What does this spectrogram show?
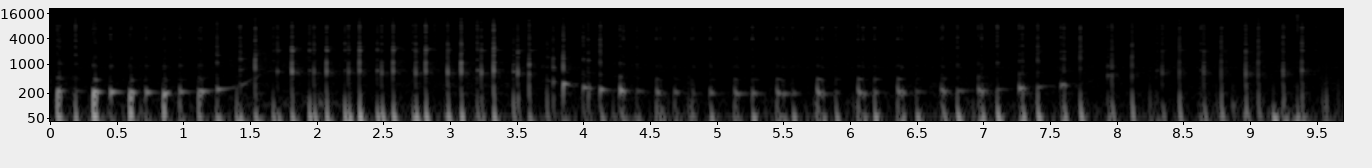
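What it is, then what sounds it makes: Glass jar. A medium clear glass jar held in both hands is tapped and scratched on its sides with long black nails. Rapid, uneven clicking taps run throughout over a low, steady tone around 215 Hz. The tone swoops upward twice and settles back down.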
